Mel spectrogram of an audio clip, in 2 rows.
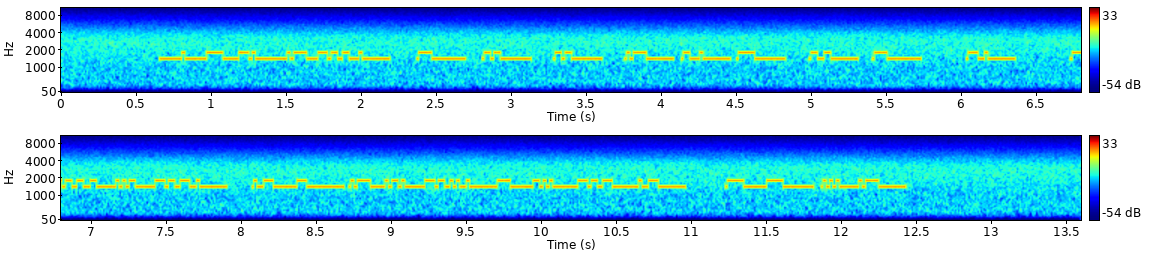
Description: TTY/TDD text telephone tones (45.45 baud Baudot), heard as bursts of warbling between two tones, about 400 Hz shift, 1600 Hz centre, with phone line noise. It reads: THE COLLECTION IS NAMED FOR MATTYE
